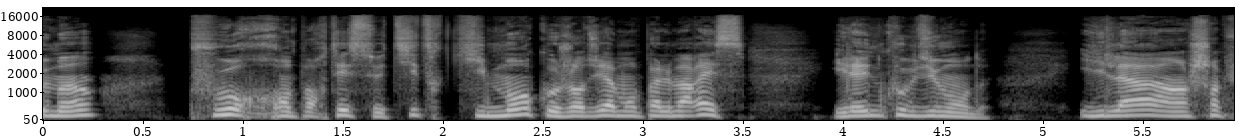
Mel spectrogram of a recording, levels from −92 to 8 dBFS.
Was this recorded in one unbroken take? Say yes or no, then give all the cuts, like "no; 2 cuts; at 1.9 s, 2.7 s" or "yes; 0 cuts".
yes; 0 cuts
